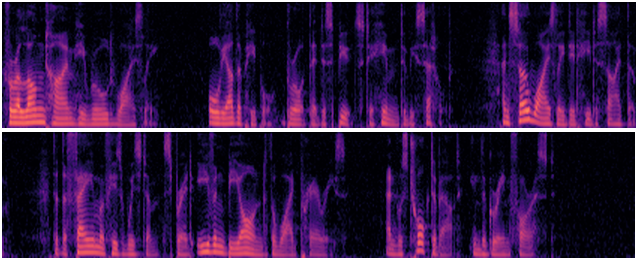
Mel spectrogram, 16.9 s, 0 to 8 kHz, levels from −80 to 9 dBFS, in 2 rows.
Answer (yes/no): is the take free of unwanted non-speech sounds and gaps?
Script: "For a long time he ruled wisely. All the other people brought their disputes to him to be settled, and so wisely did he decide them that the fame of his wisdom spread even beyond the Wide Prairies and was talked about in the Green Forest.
yes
